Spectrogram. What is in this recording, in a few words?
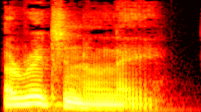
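"originally", British English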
